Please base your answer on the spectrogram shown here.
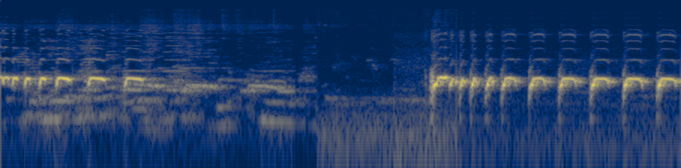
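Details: Wild local zebra dove with a big, loud voice, used for luring wild zebra doves: a fast cooing run that slows and fades into drawn-out notes, a pause, then eight evenly spaced bright coos.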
